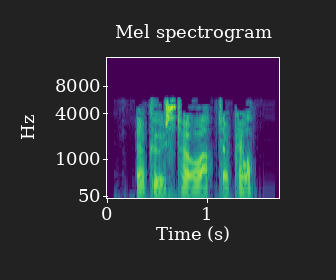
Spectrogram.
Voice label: "acousto-optical", English; adjectives

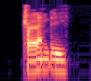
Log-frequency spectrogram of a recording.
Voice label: "trendy", English; adjectives

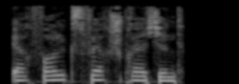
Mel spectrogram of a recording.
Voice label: "erfolgsversprechend", German; adjectives

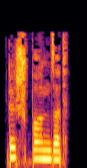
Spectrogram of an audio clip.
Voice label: "gesponsert", German; adjectives

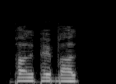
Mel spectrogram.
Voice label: "palpebral", German; adjectives

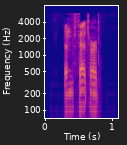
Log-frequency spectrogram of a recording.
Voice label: "unfettered", english; adjectives

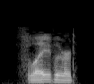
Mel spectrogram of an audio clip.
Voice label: "flavoured", english; adjectives

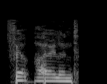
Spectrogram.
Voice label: "verheilend", German; adjectives

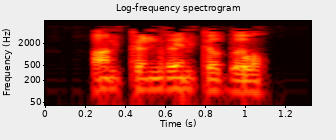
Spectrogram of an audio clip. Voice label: "unconvincable", English; adjectives

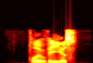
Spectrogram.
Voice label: "pluvious", english; adjectives

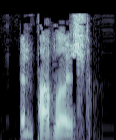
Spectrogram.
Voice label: "unpublished", english; adjectives

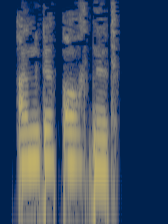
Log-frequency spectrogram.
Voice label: "angeordnet", German; adjectives

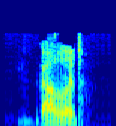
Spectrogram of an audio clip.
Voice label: "gullet", English; nouns

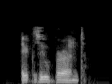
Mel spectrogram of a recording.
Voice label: "exuberant", english; adjectives

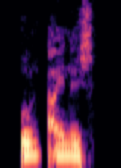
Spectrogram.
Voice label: "uneinig", German; adjectives

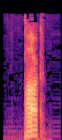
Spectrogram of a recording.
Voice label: "puck", English; nouns

